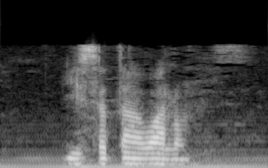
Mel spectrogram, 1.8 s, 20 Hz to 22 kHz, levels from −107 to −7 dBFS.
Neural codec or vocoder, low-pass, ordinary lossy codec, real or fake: none; 7.2 kHz; AAC, 32 kbps; real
